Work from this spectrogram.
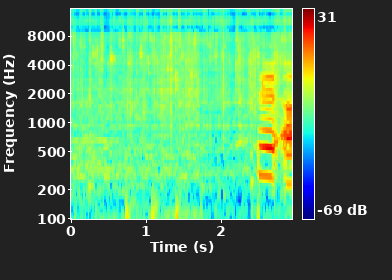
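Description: Pakoras and spring rolls deep-fry in oil for an iftar meal, a dense, steady sizzle with a few light taps and a louder bubbling surge near the end, heard up close.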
